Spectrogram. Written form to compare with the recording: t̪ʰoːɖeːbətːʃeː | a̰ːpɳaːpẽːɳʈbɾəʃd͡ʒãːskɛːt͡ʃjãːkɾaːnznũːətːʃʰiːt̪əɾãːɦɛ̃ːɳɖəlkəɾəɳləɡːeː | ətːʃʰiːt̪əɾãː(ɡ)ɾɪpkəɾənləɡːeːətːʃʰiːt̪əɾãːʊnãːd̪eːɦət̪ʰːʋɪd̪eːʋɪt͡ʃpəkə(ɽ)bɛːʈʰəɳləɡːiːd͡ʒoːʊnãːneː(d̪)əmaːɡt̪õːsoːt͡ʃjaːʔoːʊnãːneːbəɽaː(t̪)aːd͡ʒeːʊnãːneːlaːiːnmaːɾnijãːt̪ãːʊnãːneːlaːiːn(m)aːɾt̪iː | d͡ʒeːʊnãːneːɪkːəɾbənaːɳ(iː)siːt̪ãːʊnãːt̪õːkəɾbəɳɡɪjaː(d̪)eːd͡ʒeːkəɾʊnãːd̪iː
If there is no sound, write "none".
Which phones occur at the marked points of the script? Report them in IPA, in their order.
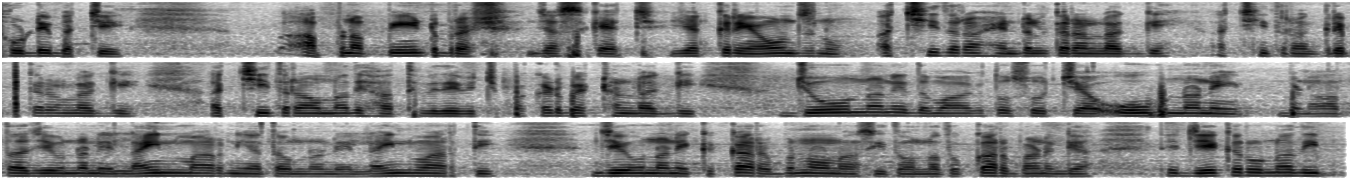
ɡ, ɽ, d̪, t̪, m, aː, t̪

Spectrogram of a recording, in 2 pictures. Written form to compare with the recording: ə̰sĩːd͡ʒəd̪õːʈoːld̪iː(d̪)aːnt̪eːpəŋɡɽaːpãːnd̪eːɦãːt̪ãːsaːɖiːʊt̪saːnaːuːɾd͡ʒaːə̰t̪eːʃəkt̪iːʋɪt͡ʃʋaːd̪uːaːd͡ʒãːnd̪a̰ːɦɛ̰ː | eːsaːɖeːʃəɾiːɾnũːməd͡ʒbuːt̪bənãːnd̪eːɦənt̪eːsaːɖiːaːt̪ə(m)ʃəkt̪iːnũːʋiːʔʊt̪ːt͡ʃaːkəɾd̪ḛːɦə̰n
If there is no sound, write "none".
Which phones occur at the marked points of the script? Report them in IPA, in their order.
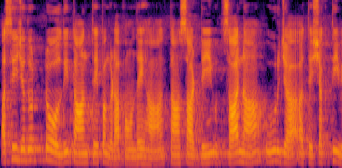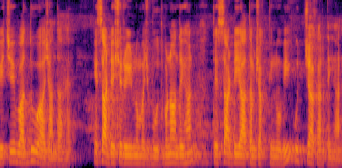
t̪, m

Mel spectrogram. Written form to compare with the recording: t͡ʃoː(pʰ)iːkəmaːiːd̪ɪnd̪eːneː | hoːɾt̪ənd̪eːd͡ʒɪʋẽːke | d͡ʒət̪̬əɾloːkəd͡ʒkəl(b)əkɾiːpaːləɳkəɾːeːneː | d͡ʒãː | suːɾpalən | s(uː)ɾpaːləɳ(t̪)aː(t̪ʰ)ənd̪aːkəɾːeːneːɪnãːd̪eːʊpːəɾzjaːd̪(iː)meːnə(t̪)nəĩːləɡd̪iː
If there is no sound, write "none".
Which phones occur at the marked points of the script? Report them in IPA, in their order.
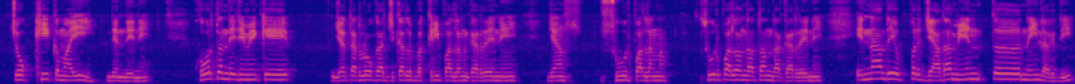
kʰ, b, uː, d̪, t̪, aː, t̪

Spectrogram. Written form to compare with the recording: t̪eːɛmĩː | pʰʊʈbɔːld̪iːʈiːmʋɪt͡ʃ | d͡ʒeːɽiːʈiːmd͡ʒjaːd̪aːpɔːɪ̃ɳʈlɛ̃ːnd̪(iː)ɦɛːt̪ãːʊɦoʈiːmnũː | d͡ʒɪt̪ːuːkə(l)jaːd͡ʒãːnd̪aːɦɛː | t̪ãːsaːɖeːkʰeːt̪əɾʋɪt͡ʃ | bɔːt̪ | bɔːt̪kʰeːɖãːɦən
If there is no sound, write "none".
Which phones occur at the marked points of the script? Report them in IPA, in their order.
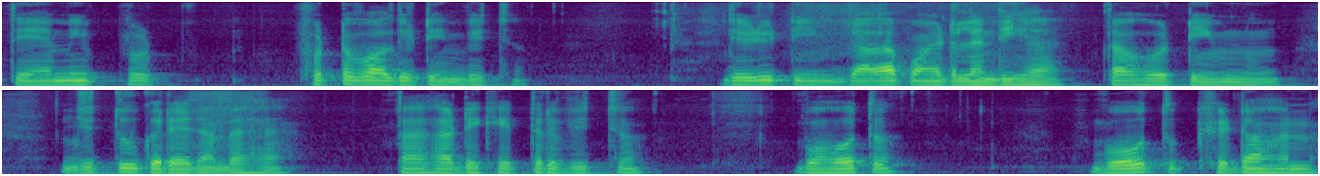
iː, ɾ

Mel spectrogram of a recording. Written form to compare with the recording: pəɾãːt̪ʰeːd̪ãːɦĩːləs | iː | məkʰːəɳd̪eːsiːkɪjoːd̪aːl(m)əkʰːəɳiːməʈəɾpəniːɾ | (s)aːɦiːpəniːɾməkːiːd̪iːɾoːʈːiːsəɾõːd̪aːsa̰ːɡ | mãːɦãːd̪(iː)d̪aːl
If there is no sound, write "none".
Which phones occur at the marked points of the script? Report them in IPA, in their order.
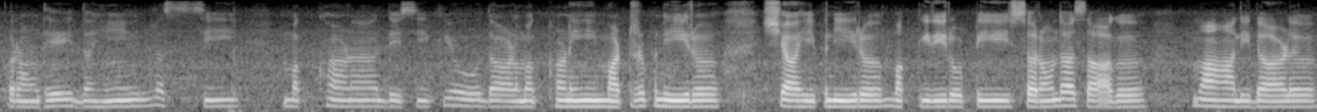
m, ʃ, iː

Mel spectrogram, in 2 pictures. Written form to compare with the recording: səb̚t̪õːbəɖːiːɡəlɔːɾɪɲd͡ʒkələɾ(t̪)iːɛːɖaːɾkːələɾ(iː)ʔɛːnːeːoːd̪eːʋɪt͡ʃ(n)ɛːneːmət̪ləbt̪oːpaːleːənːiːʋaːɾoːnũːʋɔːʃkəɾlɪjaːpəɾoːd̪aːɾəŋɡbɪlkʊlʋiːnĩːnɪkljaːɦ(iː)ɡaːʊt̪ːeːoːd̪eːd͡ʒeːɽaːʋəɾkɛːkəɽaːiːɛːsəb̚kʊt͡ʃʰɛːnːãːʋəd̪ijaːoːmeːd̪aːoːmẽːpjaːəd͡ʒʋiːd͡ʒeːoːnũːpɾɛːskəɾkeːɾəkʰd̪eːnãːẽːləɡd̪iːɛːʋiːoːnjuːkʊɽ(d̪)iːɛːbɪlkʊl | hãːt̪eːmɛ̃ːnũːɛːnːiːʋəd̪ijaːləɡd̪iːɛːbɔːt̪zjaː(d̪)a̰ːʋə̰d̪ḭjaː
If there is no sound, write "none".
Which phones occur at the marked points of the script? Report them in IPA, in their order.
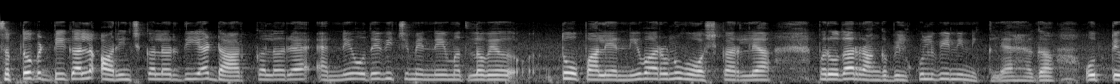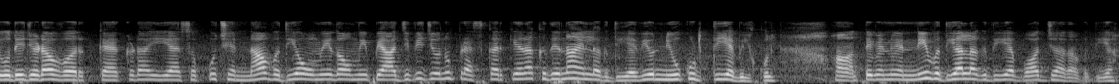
d̪, ɛː, m, ɛː, t̪, d̪

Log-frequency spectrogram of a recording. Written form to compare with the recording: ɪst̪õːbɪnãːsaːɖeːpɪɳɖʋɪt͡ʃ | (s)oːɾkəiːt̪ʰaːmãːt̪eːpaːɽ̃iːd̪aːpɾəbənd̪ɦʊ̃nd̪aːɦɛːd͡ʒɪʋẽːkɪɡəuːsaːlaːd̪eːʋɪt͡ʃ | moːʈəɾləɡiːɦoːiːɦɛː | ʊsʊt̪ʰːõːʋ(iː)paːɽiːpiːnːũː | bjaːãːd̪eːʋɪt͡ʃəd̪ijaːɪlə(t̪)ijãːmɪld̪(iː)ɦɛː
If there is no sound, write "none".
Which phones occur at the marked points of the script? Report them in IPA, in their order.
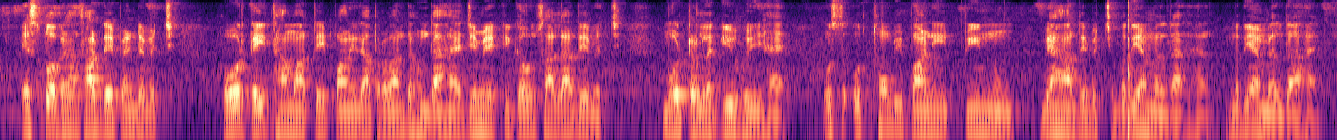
h, iː, d̪, aː

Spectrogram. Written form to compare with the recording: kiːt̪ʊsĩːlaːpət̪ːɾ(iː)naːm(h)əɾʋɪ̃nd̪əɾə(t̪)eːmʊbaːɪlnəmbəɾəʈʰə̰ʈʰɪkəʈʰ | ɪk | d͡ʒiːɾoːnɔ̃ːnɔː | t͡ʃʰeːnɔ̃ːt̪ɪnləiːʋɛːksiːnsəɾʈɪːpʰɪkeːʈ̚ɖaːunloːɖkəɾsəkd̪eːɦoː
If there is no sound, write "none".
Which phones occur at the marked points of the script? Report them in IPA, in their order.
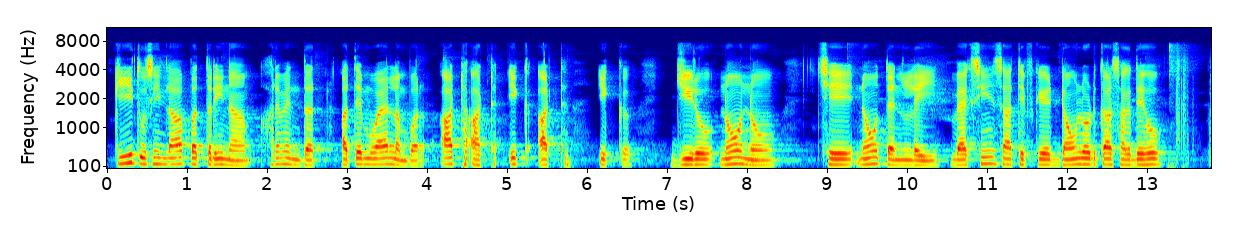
iː, h, t̪

